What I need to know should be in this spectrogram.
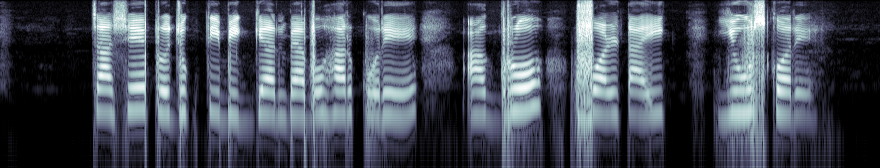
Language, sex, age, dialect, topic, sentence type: Bengali, female, 18-24, Standard Colloquial, agriculture, statement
